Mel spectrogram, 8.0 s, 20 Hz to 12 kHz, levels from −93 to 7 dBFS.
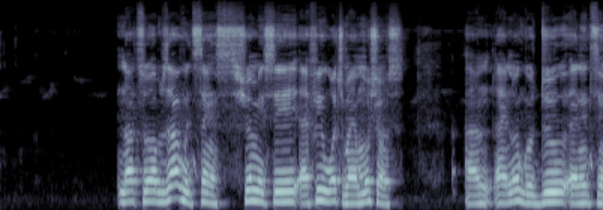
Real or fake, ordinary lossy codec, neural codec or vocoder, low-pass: real; none; none; none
